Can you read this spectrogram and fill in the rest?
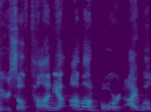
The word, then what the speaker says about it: Canha: Mark Canha was on ESPN, mic'd up, and he actually said, yeah, the actual pronunciation is Canha.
